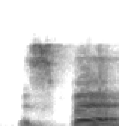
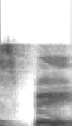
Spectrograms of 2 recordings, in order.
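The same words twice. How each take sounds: First: "স্পে" with an open æ, as in span; open vowel "স্পে". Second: "স্পে" with a closed e, as in space; closed vowel "স্পে". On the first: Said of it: "অথবা স্পে". ("স্পে" খোলা অ্যা স্বরে, স্প্যা) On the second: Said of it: "অথবা". ("স্পে" বন্ধ এ স্বরে, স্পেস-এর মতো) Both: Shown as a demonstration.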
